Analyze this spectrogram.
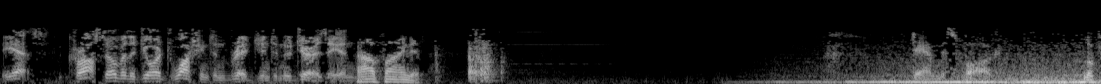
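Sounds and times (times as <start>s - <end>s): car engine humming: 7.2s - 11.0s.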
